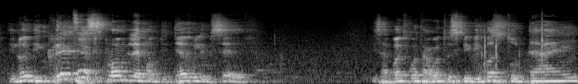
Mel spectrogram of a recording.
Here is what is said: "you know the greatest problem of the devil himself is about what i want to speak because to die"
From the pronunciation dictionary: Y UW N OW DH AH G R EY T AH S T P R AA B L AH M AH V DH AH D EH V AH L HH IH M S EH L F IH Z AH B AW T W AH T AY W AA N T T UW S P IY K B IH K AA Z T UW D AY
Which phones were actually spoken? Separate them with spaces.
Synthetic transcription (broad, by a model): Y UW N OW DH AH G R EY T AH S T P R AA B L AH M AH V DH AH D EH V AH L HH IH M S EH L F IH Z AH B AW T W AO T AY W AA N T T UW S P IY K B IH K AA S T UW D AY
